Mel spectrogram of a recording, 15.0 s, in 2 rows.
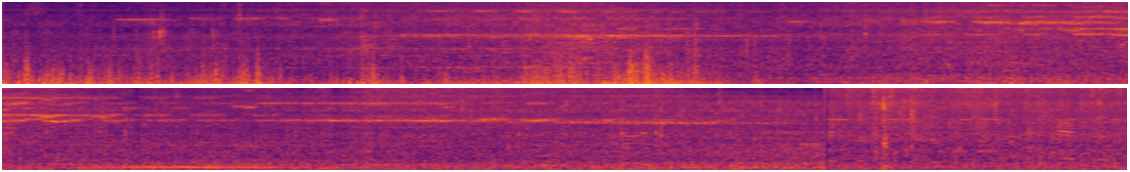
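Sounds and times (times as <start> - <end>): train rumbling: 0.0 - 15.0
high-pitched squealing: 1.7 - 13.2.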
